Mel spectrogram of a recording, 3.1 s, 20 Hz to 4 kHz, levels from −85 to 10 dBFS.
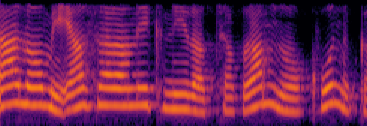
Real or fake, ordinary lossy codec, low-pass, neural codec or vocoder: fake; none; 3.6 kHz; codec, 16 kHz, 4.8 kbps, FACodec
